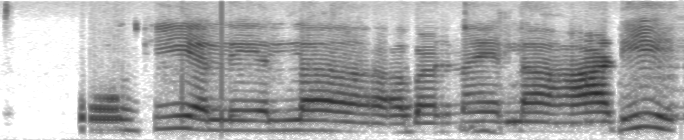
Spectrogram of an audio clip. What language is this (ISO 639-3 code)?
kan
